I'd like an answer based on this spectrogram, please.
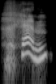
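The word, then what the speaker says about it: חן: I'm talking about grace, which in the Hebrew word, it's pronounced chen, meaning acceptance and goodwill, regardless of whether we've earned it.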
